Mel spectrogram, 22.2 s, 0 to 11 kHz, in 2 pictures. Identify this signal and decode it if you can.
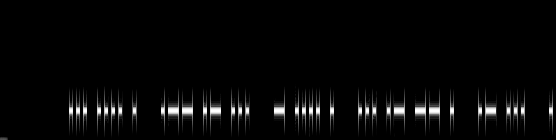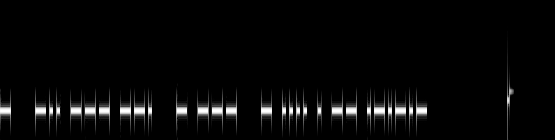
Morse code, heard as a keyed tone, about 17 wpm, 700 Hz. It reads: SHE WAS THE SAME AS A DOG TO THEM.
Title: Sentences from Top 1000 Words - Review Part 2 - 17wpm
